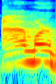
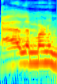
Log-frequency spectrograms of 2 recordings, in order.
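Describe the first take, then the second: First: The l sound is silent. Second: The l sound is pronounced. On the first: The speaker calls it right. "एल silent है" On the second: The speaker calls it wrong. "गलत पढ़ाएगा"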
